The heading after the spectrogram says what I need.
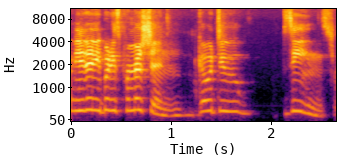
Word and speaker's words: zine: And for pronunciation's sake, it's zine because it comes from fanzine.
